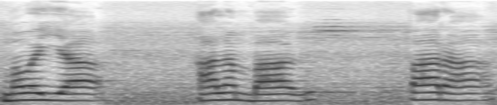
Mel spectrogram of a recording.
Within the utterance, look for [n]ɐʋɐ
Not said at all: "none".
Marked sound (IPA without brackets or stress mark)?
m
